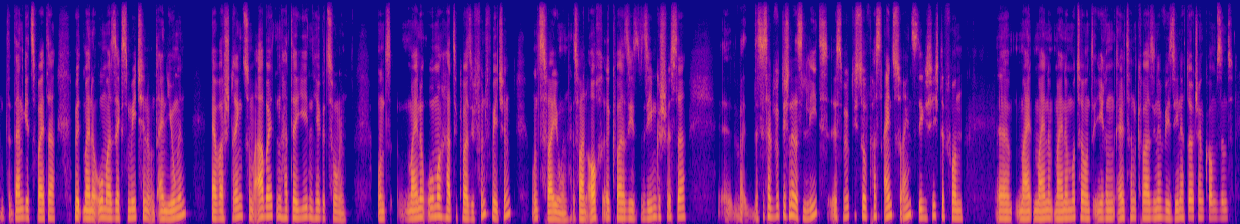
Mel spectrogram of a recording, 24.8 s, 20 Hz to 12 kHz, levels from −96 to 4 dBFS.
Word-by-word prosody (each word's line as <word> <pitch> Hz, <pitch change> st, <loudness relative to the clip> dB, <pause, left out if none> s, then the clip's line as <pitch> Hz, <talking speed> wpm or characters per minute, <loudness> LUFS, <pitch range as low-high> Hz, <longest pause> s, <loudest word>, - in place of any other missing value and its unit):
dann 120 Hz, +1 st, +2 dB
geht's 125 Hz, -1 st, -2 dB
weiter: 115 Hz, +1 st, +4 dB, 0.4 s
„Mit 125 Hz, -2 st, +3 dB
meiner 115 Hz, -2 st, +4 dB
Oma, 125 Hz, -1 st, +3 dB
6 120 Hz, 0 st, 0 dB
Mädchen 125 Hz, 0 st, 0 dB
und -, -, -6 dB
1 110 Hz, 0 st, +2 dB
Jungen. 135 Hz, +11 st, +1 dB, 0.5 s
Er 110 Hz, -1 st, +5 dB
war 115 Hz, -1 st, +3 dB
streng 130 Hz, +5 st, -1 dB
zum 130 Hz, -4 st, -3 dB
Arbeiten, 140 Hz, 0 st, +3 dB
hat 125 Hz, +1 st, -5 dB
er 125 Hz, -, +6 dB
jeden 130 Hz, +2 st, -2 dB
hier 120 Hz, 0 st, -2 dB
gezwungen.“ 105 Hz, -5 st, -4 dB, 0.6 s
Und 110 Hz, -1 st, -2 dB
meine 115 Hz, +4 st, +1 dB
Oma 140 Hz, -1 st, +2 dB
hatte 120 Hz, -2 st, +1 dB
quasi 110 Hz, -2 st, +1 dB
5 170 Hz, -, -6 dB
Mädchen 140 Hz, -, -1 dB, 0.4 s
und 120 Hz, 0 st, -4 dB
2 105 Hz, -2 st, +5 dB
Jungen. 95 Hz, -2 st, -1 dB
Es 110 Hz, -, -6 dB
waren 110 Hz, -1 st, +5 dB
auch, 120 Hz, +2 st, +5 dB
äh, 120 Hz, -, -1 dB
quasi 120 Hz, -1 st, +1 dB
7 115 Hz, +3 st, -4 dB
Geschwister. 135 Hz, 0 st, -1 dB, 0.6 s
Äh, -, -, -14 dB
d -, -, -9 dB, 0.2 s
das 105 Hz, -, -2 dB
ist 145 Hz, -, 0 dB
halt 140 Hz, 0 st, +1 dB
wirklich, 150 Hz, -1 st, -3 dB
ne? 160 Hz, -1 st, +4 dB
Das 130 Hz, -5 st, +2 dB
Lied 135 Hz, -, -3 dB
ist 125 Hz, +2 st, -1 dB
wirklich 145 Hz, +3 st, -5 dB
so 140 Hz, -1 st, +2 dB
fast 145 Hz, 0 st, -1 dB
Eins-zu-eins 160 Hz, +3 st, +1 dB
die 125 Hz, 0 st, -1 dB
Geschichte 135 Hz, +2 st, -3 dB
von, 115 Hz, -2 st, 0 dB, 0.7 s
ähm, 115 Hz, 0 st, +1 dB
mein 110 Hz, +1 st, +2 dB
meine 115 Hz, +1 st, +2 dB
meiner 110 Hz, +1 st, +2 dB
Mutter 125 Hz, 0 st, 0 dB
und 115 Hz, -1 st, -1 dB
ihren 120 Hz, +2 st, -2 dB
Eltern 120 Hz, +2 st, -2 dB
quasi, 120 Hz, 0 st, 0 dB
ne? 130 Hz, 0 st, -2 dB
Wie 120 Hz, -1 st, -1 dB
sie 110 Hz, +1 st, -3 dB
nach 125 Hz, 0 st, -2 dB
Deutschland 125 Hz, -1 st, 0 dB
gekommen 120 Hz, 0 st, -2 dB
sind. 120 Hz, +1 st, -6 dB
120 Hz, 170 wpm, -25 LUFS, 115-130 Hz, 0.7 s, er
